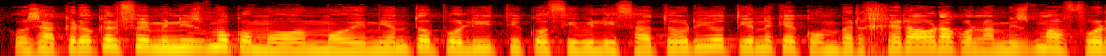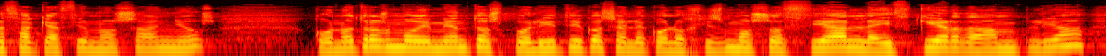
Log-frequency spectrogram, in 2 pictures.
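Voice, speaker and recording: A woman's voice: a little high, steady tone, fairly quick, warm tone. A woman from Madrid giving earnest, emphatic political remarks from the floor of an assembly in a conference hall. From Madrid, Spain. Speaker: assembly participant.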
